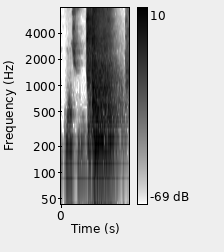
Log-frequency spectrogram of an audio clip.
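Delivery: breathy whisper of mucho mejor. Real, not acted. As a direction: whisper it like an aside. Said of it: "whispered aside".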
